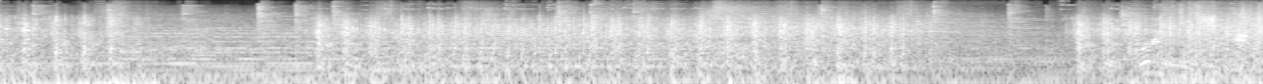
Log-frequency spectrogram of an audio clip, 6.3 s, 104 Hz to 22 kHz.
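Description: Ork enemies in the video game Dawn of War 2 open fire: dense, continuous bursts of loud rapid gunfire and crackling shots, sustained throughout with a short dip before the barrage picks up again.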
